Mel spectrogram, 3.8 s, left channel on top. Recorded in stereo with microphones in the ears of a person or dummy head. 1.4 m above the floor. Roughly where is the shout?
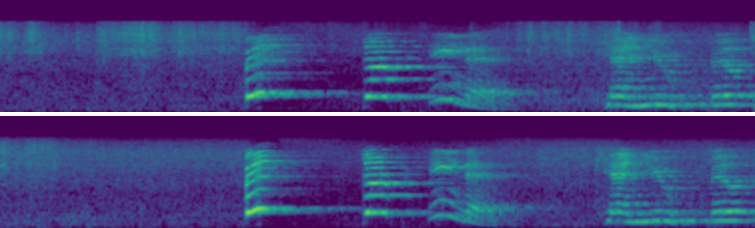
Right.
